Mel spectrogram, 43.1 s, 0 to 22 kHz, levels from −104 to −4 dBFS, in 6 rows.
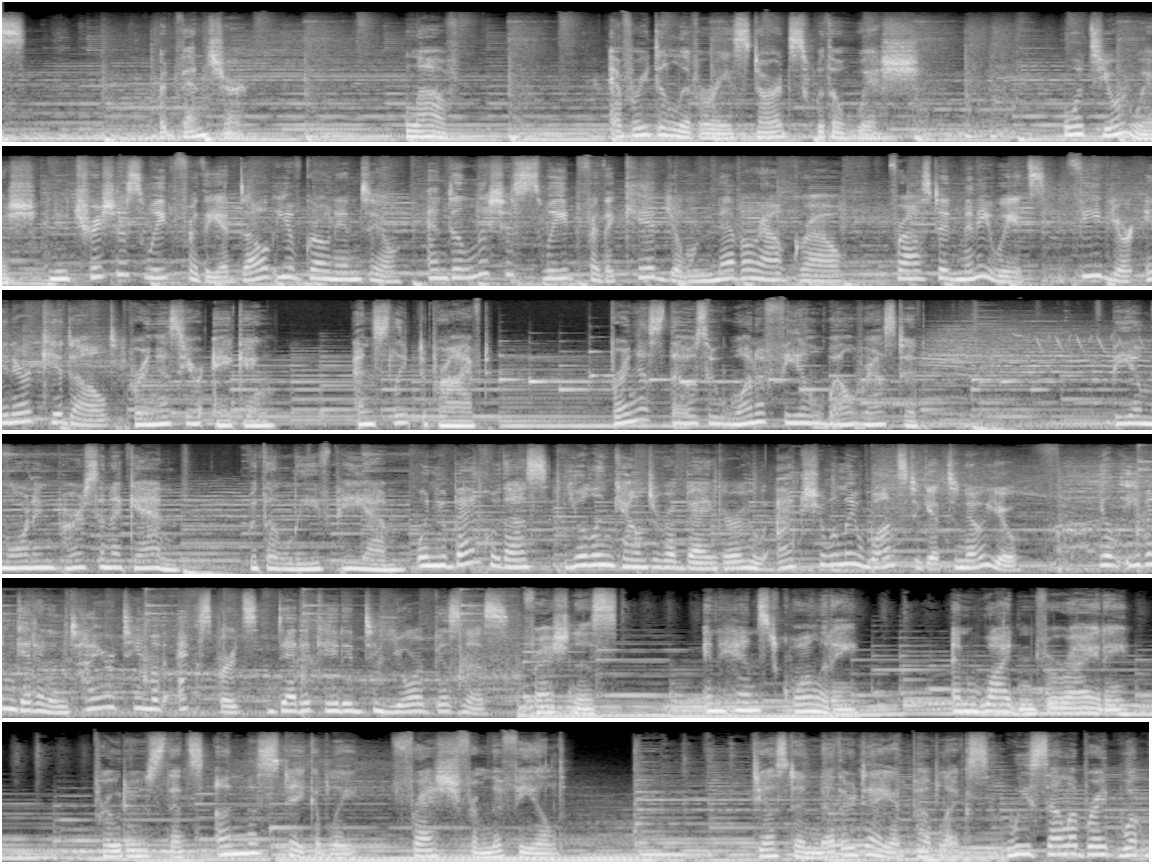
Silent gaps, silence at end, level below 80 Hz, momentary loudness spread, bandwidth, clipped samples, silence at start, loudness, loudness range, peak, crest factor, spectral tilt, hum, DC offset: none; 0 s; -28 dBFS; 8 LU; 16.5 kHz; under 0.1%; 0 s; -15 LUFS; 3 LU; -2 dBFS; 14 dB; -4 dB/octave; none; under 0.1%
